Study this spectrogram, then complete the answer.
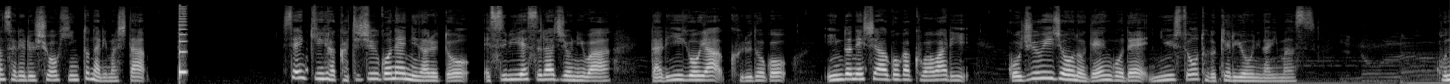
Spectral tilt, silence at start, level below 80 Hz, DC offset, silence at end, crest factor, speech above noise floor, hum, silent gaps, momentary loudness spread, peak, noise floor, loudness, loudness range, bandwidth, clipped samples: -5 dB/octave; 0 s; -54 dBFS; under 0.1%; 0 s; 18 dB; 47 dB; none; none; 9 LU; 0 dBFS; -65 dBFS; -19 LUFS; 3 LU; 17 kHz; under 0.1%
